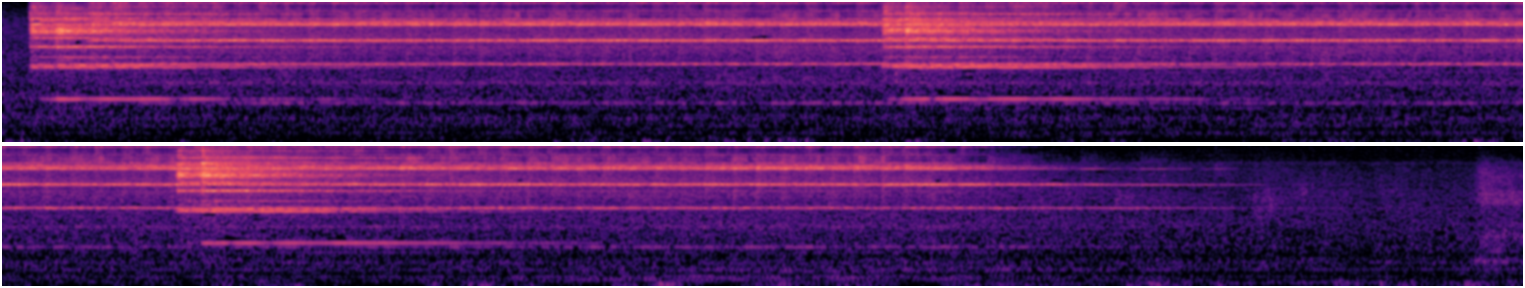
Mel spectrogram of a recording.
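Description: Altar bell struck three times, about four seconds apart, each stroke ringing on in several clear high tones and dying away slowly, marking the elevation of the chalice at the consecration.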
